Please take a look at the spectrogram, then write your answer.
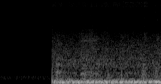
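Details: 1979 Fiat Spider 124: low churning rumble as the starter turns the engine over but it never catches; no spark, crank no-start from a failed magnetic pickup inside the distributor, replaced.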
